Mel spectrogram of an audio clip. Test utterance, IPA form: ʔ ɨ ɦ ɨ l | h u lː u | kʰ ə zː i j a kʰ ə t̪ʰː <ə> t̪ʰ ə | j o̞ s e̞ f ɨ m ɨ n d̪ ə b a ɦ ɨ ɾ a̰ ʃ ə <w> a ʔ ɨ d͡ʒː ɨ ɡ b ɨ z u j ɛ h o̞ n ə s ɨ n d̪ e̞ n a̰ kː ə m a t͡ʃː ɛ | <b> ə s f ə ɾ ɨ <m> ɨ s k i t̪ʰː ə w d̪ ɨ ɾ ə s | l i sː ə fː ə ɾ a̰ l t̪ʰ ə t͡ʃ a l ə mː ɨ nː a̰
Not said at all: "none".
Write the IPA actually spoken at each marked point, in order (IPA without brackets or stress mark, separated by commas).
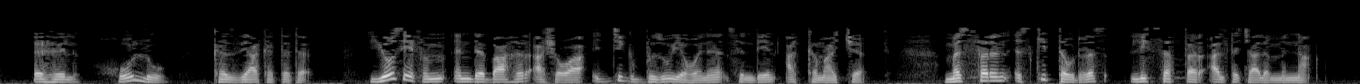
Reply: ə, w, m, n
